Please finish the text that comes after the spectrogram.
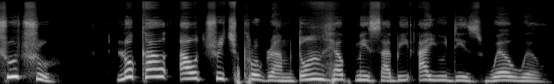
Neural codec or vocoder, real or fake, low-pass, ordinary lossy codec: autoencoder, 48 kHz, 32 numbers a frame, DAC-VAE, trained on Japanese speech; fake; none; none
